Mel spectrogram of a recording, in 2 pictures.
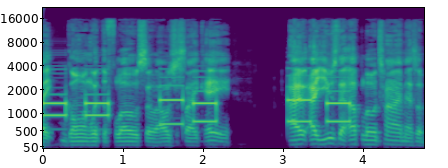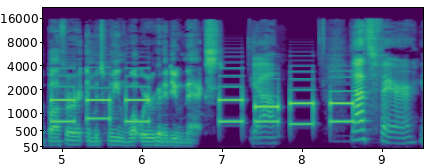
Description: DTMF, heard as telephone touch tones, dialled by hand, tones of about 290 ms, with speech in English. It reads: 00 35 65 696 6425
